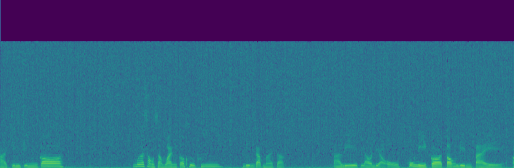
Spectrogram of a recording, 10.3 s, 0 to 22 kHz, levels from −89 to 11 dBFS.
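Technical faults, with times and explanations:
Throughout: unreliable data bit. One bit line in the digital path is marginal, so a random share of samples carry that bit wrong. Each wrong bit adds or removes the same fixed step, about -16 dBFS in size. Every error is therefore an identical sharp spike. Scattered at random, these spikes merge into a steady crackle and fizz over the speech. Because the fault lives in the data, not the sound, it continues through the pauses too.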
